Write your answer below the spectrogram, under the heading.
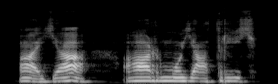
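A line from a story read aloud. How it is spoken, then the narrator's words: Demon's booming drone. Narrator (Russian): прогудел демон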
